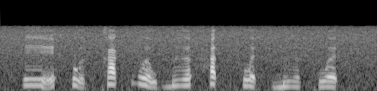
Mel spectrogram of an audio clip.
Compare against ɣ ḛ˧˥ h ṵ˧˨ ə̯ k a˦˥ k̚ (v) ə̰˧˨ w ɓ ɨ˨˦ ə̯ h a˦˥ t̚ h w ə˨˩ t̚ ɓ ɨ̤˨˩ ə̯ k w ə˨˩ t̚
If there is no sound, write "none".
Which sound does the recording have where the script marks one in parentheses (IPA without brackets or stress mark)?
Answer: v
